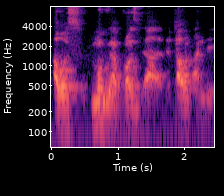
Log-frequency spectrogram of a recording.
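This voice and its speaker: A man's voice: mid-range voice, steady tone, fairly quick, a little mellow. Young South Sudanese man in an echoey room. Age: young adult. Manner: emphatic, repeatedly checks listener understands with questions. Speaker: podcast guest. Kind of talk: conversational opinion-giving. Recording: roomy echo with faint background noise.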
